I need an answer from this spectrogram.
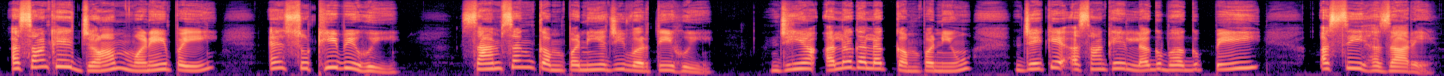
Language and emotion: Sindhi, neutral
